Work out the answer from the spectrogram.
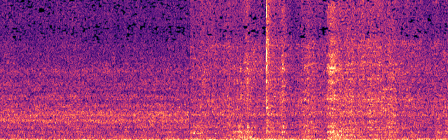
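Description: Slow conventional passenger train running on the rails, heard from inside the carriage as a steady low rumble, with a single faint click about four seconds in.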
